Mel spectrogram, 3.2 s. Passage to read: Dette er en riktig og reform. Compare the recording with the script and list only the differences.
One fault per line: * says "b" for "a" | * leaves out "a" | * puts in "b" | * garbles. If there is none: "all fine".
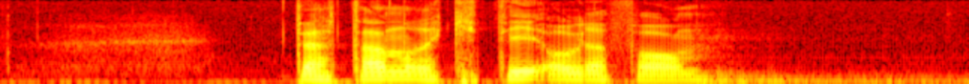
all fine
